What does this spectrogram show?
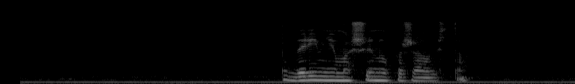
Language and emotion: Russian, neutral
